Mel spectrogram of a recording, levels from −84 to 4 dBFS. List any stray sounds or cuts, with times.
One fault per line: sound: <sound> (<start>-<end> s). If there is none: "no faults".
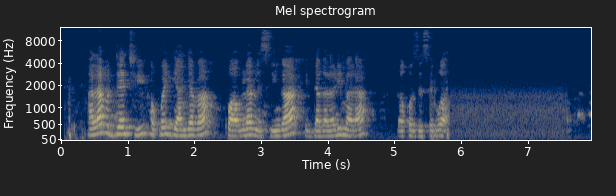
no faults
